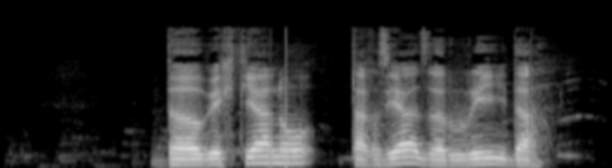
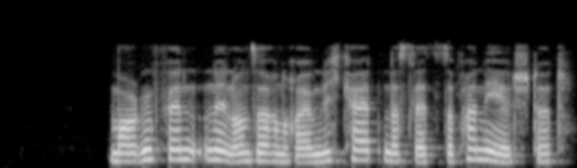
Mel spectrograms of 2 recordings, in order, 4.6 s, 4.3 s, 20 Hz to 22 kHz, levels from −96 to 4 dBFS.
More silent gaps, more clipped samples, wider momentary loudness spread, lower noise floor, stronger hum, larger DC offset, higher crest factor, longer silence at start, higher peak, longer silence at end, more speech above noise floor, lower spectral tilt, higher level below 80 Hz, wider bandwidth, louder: neither; neither; first, 10 LU vs 5 LU; second, -74 dBFS vs -87 dBFS; neither; neither; about the same, 16 dB vs 16 dB; first, 1.25 s vs 0.85 s; about the same, -4 dBFS vs -2 dBFS; first, 0.55 s vs 0.1 s; second, 55 dB vs 71 dB; first, -6.5 dB/octave vs -5 dB/octave; about the same, -58 dBFS vs -60 dBFS; first, 11.5 kHz vs 7.8 kHz; second, -20 LUFS vs -17 LUFS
